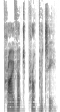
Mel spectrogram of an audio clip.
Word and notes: private property: British English

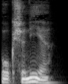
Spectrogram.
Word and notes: auctioneer: British English

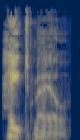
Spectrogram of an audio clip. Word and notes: hate mail: British English

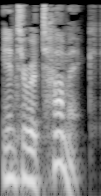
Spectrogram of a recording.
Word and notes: interatomic: British English

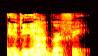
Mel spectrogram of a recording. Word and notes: ideography: British English

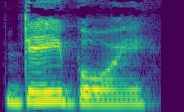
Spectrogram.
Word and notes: day boy: American English

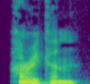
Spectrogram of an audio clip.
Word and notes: hurricane: British English

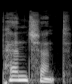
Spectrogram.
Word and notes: penchant: American English

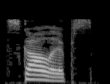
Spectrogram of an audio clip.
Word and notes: scallops: British English

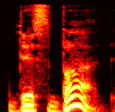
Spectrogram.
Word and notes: disbud: British English

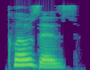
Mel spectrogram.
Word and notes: closes: British English

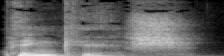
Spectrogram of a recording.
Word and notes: pinkish: British English

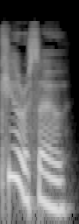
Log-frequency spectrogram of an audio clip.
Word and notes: curacao: British English

